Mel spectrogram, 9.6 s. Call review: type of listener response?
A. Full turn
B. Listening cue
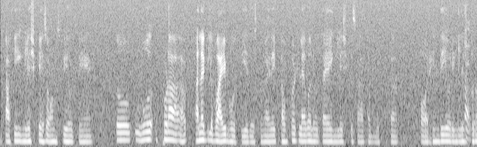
B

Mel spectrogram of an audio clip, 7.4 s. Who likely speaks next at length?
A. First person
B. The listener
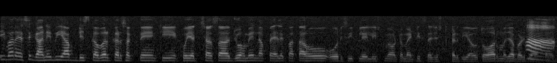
B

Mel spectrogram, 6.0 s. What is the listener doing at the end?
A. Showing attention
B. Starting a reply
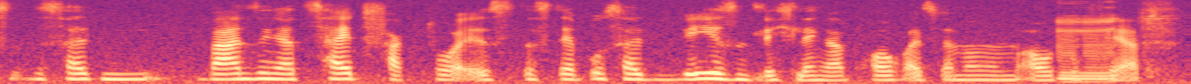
B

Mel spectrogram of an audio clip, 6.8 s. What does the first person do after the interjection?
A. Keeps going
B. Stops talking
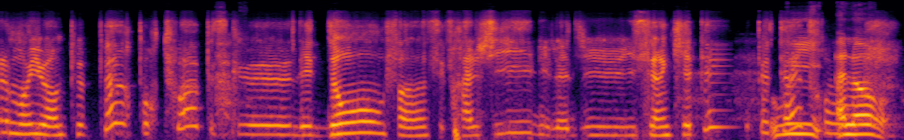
B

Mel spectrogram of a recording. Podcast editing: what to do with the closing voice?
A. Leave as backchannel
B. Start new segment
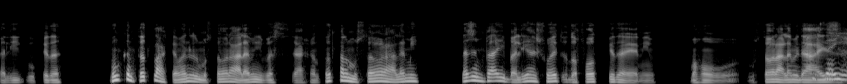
A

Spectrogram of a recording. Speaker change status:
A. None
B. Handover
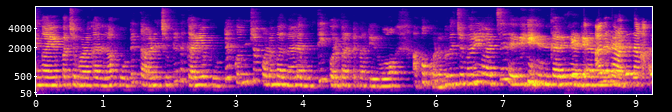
B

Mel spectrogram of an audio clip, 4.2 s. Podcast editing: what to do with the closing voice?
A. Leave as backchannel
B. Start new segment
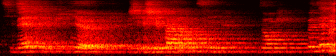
A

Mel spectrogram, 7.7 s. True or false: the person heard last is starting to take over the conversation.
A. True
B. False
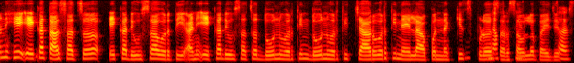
A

